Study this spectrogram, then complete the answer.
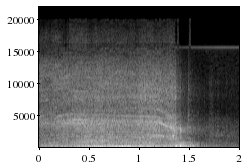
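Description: A power drill drives screws into a kitchen cabinet base end shelf, whirring steadily for about a second and a half and rising slightly in pitch before stopping abruptly, close up with no voices.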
